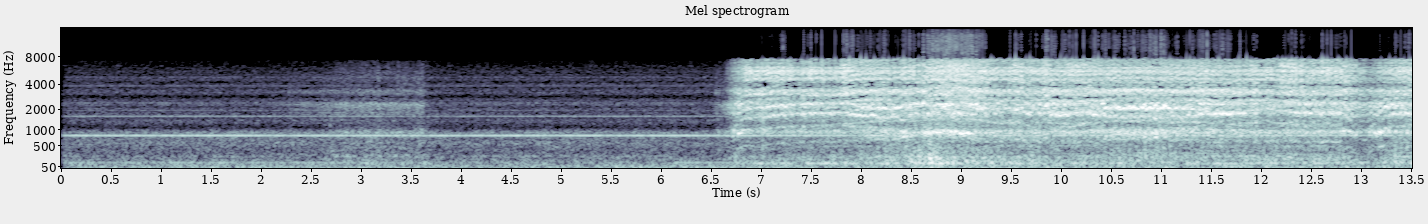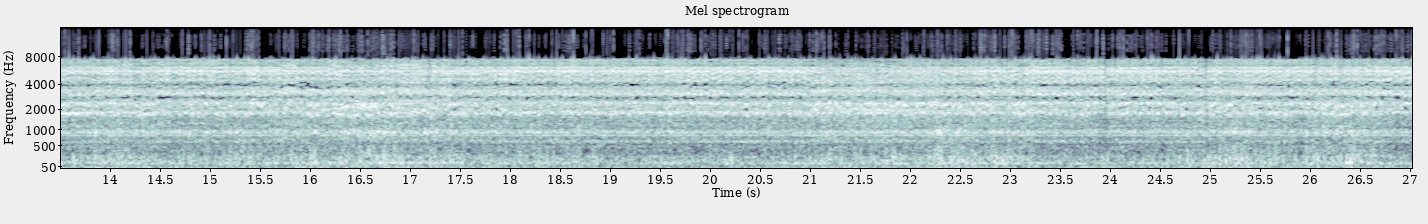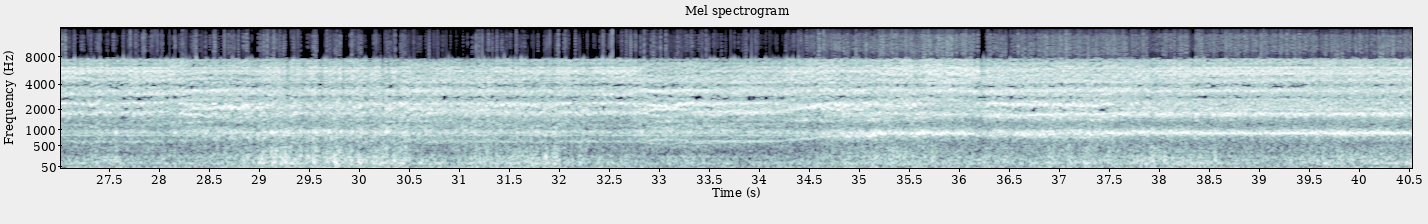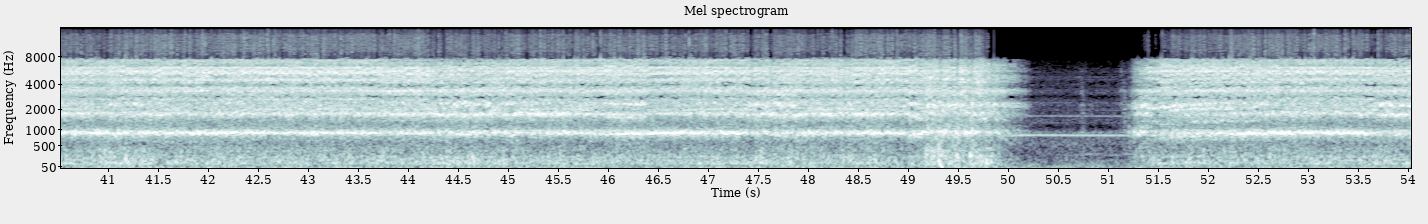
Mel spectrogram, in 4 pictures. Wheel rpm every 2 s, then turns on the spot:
0, 10, 0, 90, 180, 160, 140, 160, 160, 160, 160, 160, 160, 160, 160, 160, 160, 190, 220, 230, 230, 230, 220, 230, 200, 60, 220.
2-4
